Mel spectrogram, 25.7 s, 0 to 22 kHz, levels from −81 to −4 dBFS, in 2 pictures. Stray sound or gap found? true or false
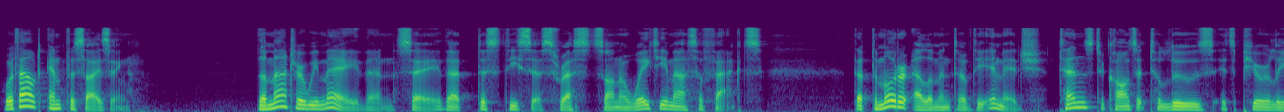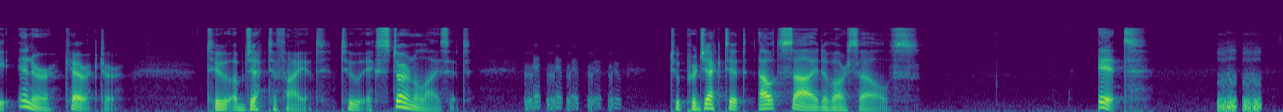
true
